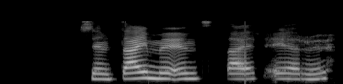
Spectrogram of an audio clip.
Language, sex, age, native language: Icelandic, female, 10, Icelandic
